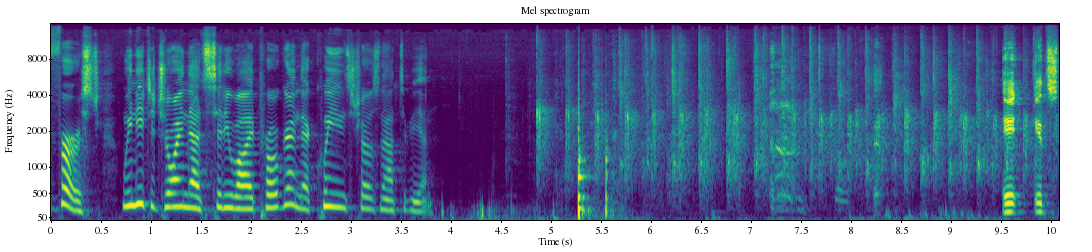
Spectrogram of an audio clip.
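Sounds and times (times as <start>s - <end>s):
audience clapping: 4.8s - 10.0s
microphone thumping on table: 5.3s - 5.7s.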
